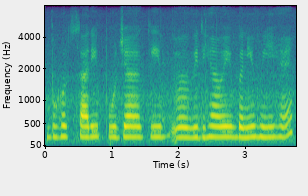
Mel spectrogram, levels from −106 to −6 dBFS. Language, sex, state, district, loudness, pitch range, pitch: Hindi, female, Uttar Pradesh, Shamli, -15 LUFS, 215-225 Hz, 220 Hz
